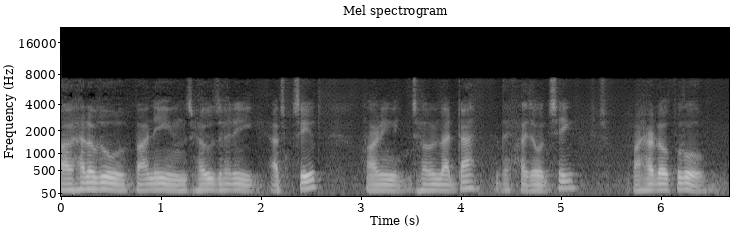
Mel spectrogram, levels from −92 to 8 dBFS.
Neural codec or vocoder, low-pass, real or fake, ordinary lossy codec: codec, 16 kHz, 0.5 kbps, FunCodec, trained on LibriTTS, 25 frames a second; 7.2 kHz; fake; none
